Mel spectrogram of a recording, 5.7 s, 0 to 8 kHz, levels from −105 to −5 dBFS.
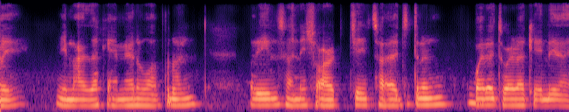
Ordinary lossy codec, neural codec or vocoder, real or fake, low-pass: none; codec, 16 kHz, 2 kbps, X-Codec, HuBERT features, trained on general audio; fake; 7.2 kHz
